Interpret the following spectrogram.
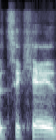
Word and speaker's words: Takei: need to say gay you can say to k oh that's awesome so to k that's how you remember how to say his name oh that's a good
